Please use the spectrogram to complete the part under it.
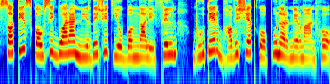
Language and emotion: Nepali, neutral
